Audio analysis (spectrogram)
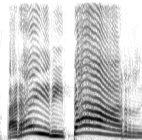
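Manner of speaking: high, drawn-out shout. Acted. One arguer to the other mid-conversation, acted shouting. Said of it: "alzando la voz, uno dice".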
